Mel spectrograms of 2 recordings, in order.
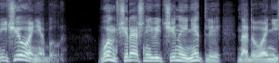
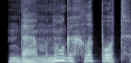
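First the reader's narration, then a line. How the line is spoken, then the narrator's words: Quiet. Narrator (Russian): говорил он тихонько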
